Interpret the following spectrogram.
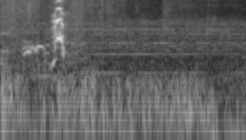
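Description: A child's short, high-pitched shriek, rising sharply about half a second in, over water splashing in the lake shallows.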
